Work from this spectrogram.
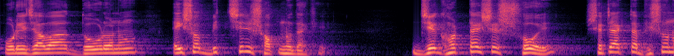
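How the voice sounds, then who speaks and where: A man reading a literary novel aloud as an audiobook narrator. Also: on the high side.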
